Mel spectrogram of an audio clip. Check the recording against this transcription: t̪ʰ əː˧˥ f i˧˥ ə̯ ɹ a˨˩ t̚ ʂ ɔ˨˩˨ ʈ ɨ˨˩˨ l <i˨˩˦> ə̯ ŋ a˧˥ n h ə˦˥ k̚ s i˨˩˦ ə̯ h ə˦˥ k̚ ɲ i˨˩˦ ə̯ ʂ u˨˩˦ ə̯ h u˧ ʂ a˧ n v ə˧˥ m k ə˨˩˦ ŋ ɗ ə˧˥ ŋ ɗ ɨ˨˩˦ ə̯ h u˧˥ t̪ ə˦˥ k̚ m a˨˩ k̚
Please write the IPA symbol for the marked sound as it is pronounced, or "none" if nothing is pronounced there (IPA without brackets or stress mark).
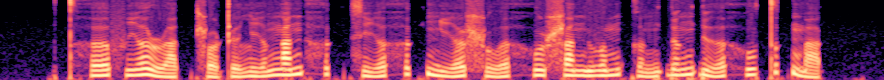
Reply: i˨˩˦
